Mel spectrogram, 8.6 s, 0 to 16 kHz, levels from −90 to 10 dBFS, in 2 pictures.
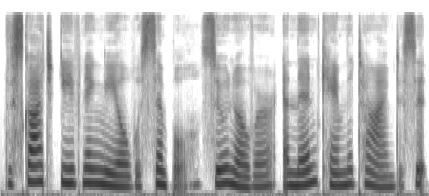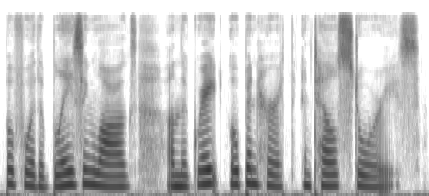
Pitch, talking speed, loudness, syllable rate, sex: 230 Hz, 190 wpm, -19 LUFS, 4.7 syllables/s, female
